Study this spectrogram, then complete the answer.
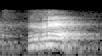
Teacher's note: आप देखोगे तो रे में जीभ है वो तालु के निकट पहुंच जाएगी, रे बोलेंगे ना तो पहले जीभ है वो तालु के निकट पहुंच जाएगी, गोल हो जाएगी और फिर कंपन करती हुई नीचे गिरती है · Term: लुंठित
